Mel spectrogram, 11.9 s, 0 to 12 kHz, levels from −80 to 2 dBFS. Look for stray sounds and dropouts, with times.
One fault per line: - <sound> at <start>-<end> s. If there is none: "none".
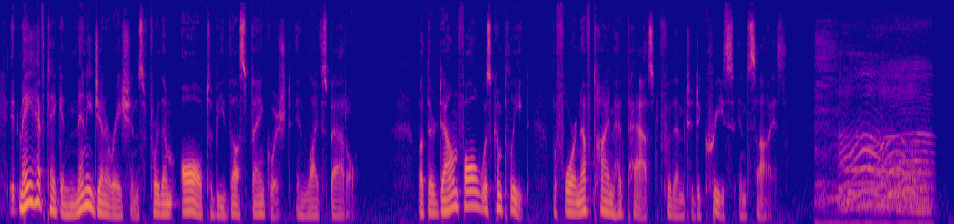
- breath at 10.2-11.7 s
